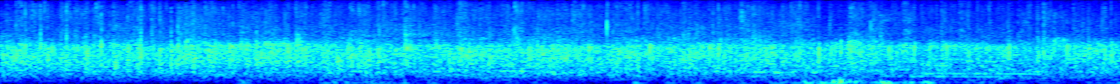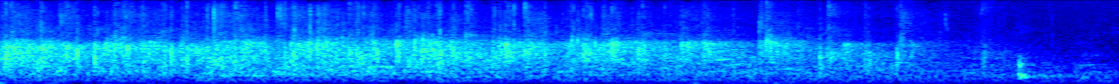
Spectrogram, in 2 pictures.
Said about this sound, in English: Somebody love God right now. Clap your hands into Him and bless His name.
